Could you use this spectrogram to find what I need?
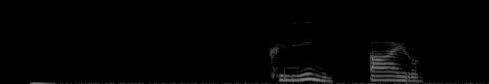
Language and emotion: Russian, neutral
